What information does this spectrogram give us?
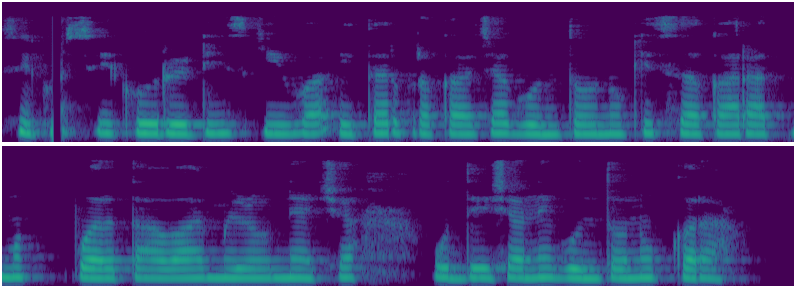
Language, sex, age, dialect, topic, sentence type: Marathi, female, 18-24, Varhadi, banking, statement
